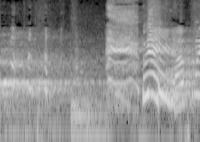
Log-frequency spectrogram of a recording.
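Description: A person chuckling and laughing, then a spoken word, over background music.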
